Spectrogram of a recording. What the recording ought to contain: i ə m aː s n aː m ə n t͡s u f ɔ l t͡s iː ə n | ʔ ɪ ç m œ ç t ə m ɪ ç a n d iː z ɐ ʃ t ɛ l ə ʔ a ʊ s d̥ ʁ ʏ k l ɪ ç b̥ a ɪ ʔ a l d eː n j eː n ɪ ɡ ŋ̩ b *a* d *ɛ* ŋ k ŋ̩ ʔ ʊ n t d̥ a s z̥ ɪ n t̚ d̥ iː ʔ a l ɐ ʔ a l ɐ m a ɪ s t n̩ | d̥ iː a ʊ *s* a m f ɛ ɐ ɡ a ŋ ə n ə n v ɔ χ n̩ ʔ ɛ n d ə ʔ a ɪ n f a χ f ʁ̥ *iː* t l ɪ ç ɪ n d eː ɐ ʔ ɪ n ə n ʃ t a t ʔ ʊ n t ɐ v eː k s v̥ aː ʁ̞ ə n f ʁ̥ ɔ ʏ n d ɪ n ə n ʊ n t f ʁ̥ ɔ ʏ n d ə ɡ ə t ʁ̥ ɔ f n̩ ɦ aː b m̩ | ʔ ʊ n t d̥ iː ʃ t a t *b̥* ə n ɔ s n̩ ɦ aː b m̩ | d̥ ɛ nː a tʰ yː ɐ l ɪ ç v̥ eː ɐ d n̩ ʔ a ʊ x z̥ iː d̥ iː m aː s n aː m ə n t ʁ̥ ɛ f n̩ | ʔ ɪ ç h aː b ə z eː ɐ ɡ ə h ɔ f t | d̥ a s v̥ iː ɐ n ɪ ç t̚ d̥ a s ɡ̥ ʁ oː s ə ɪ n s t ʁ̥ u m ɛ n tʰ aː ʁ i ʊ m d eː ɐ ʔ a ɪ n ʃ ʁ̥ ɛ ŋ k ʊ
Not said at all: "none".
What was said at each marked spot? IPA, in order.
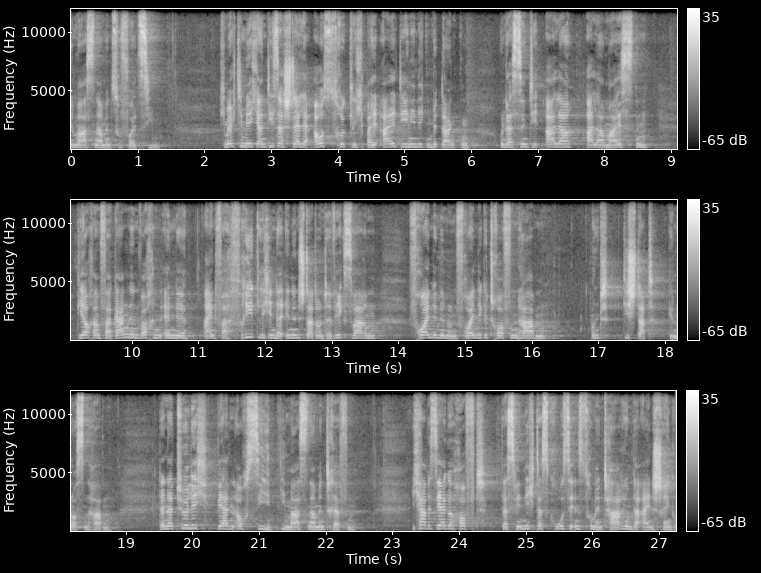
ə, a, x, iː, ɡ̥

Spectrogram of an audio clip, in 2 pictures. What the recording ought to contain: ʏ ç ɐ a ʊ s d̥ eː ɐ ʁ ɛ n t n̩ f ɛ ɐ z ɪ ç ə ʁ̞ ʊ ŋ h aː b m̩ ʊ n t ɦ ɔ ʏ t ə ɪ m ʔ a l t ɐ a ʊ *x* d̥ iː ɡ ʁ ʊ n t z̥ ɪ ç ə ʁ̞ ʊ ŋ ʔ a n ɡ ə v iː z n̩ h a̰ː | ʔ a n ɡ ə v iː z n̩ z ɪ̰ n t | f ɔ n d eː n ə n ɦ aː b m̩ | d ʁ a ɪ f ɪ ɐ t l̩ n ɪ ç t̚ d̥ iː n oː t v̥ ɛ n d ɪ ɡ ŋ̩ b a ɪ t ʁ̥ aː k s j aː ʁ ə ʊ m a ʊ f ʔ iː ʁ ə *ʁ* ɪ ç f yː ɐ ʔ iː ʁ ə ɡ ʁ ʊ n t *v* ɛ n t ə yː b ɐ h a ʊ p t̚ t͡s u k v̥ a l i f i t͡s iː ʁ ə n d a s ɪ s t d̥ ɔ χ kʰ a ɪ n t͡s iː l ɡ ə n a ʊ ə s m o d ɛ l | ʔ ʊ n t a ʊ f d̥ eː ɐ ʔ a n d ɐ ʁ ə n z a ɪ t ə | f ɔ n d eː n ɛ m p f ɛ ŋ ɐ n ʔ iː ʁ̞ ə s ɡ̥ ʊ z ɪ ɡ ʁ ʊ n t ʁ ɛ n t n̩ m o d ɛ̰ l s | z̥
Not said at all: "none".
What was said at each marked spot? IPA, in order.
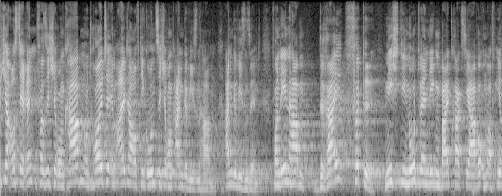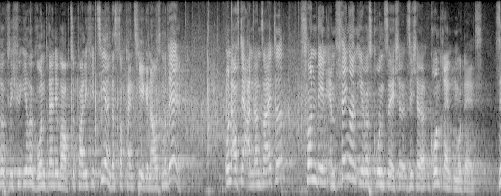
f, z, ʁ

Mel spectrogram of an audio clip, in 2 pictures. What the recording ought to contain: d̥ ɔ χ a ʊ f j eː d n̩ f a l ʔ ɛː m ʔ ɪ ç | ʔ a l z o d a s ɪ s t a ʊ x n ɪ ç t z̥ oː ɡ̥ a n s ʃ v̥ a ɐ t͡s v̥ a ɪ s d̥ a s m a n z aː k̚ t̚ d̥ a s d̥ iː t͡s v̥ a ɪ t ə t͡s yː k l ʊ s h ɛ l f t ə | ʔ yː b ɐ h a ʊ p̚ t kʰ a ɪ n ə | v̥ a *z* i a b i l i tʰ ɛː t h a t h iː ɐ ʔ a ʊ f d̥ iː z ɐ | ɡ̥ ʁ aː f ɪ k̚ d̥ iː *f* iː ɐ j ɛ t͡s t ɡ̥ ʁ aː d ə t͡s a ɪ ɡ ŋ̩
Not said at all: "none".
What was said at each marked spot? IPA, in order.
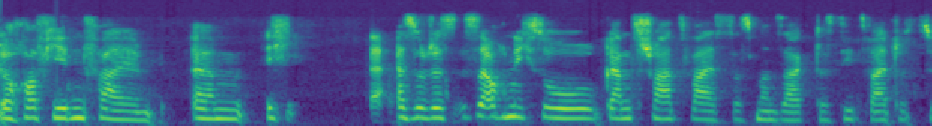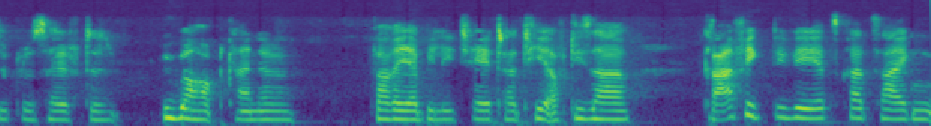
ʁ, v

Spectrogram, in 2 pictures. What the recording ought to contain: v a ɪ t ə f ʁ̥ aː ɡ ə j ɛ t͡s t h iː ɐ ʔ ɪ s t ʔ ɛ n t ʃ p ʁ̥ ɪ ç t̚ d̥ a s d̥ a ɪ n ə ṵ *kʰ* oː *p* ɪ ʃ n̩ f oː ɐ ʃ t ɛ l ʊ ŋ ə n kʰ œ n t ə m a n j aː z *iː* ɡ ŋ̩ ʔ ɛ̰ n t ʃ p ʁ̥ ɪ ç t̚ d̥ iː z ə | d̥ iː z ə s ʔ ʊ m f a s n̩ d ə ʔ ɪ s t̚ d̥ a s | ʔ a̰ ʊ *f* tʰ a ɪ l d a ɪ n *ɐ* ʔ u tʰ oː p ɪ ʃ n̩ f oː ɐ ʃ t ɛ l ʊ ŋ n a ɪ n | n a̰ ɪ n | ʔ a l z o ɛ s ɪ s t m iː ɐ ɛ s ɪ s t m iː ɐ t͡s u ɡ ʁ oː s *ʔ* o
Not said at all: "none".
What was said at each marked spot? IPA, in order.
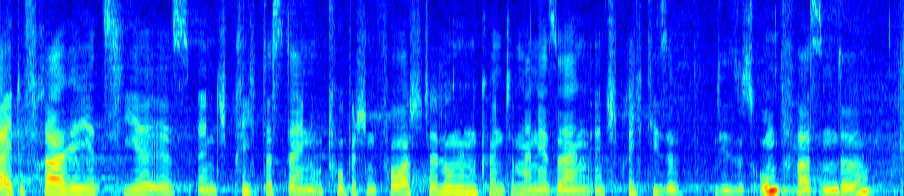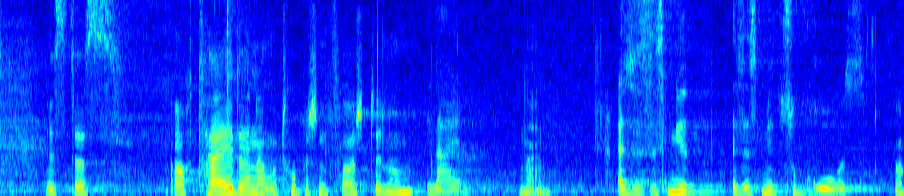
tʰ, p, aː, x, ɐ, ʔ

